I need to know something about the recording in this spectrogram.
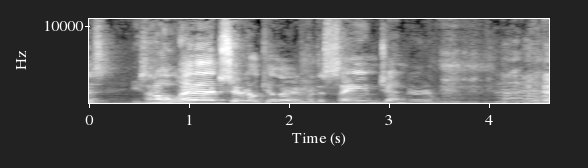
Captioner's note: scoffs; laughter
